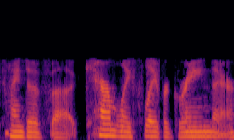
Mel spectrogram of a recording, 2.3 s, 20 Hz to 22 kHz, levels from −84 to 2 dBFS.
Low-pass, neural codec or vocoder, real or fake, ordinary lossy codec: 7.2 kHz; vocoder, 44.1 kHz, 128 mel bands every 256 samples, BigVGAN v2; fake; AAC, 16 kbps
